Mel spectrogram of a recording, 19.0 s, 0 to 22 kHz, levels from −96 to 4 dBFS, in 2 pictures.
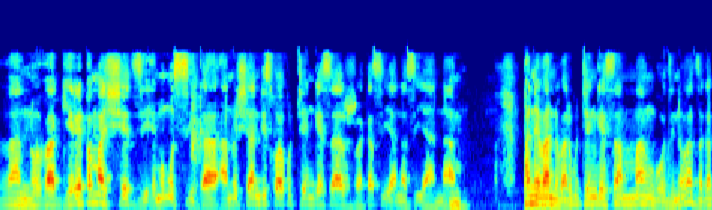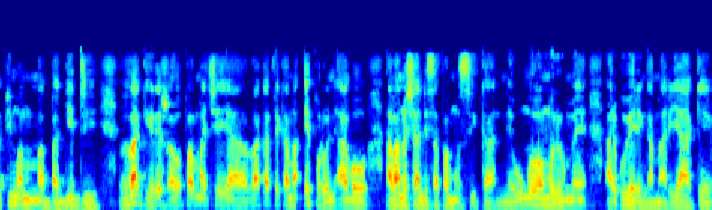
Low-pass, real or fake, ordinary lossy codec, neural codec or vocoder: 19.8 kHz; real; AAC, 24 kbps; none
